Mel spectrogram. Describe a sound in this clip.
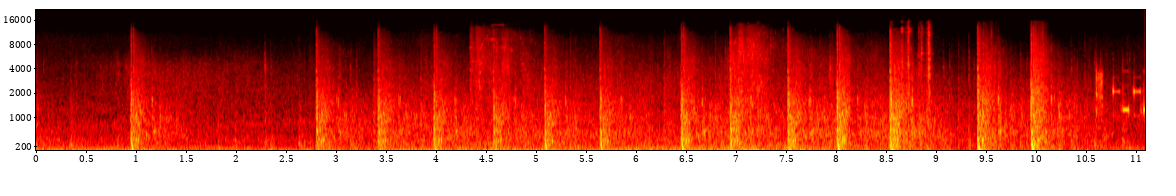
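Building pieces clatter and thump into place in quick bursts.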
